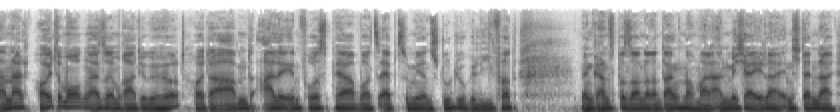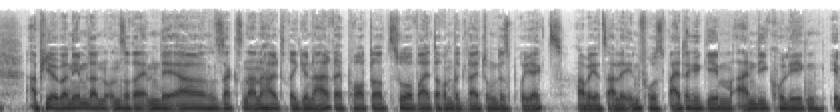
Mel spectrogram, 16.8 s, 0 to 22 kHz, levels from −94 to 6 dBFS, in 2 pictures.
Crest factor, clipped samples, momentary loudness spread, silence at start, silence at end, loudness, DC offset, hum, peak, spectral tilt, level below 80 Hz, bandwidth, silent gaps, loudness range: 12 dB; under 0.1%; 4 LU; 0 s; 0 s; -20 LUFS; under 0.1%; none; -6 dBFS; -5 dB/octave; -36 dBFS; 15.5 kHz; none; 2 LU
